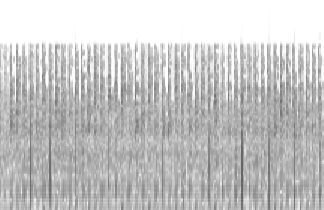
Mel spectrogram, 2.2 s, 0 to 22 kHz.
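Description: Ford 8N tractor engine revved while driving its generator, a loud, steady running drone with a rapid regular pulse and sharp periodic knocks, no voices.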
